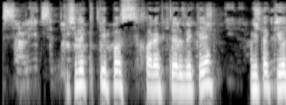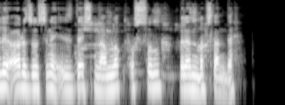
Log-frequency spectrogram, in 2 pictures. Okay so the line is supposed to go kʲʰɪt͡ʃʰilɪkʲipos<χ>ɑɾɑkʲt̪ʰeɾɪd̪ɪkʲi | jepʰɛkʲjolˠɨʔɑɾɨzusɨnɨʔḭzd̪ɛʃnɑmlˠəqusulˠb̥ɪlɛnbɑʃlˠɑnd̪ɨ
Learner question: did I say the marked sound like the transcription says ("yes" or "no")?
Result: yes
